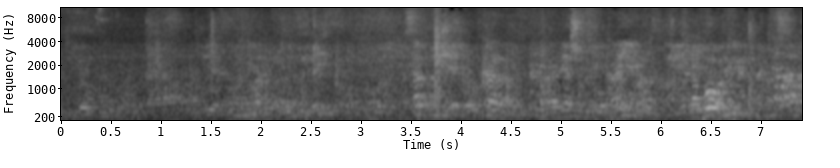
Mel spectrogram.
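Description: A man speaks calmly into a microphone in a reverberant hall.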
